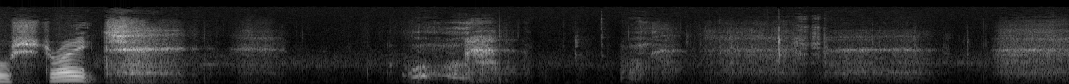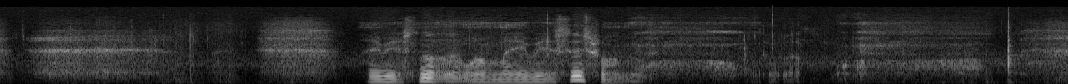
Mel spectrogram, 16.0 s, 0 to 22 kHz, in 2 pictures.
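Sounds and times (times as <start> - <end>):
man breathing heavily: 0.8 - 11.3, 12.6 - 16.0.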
